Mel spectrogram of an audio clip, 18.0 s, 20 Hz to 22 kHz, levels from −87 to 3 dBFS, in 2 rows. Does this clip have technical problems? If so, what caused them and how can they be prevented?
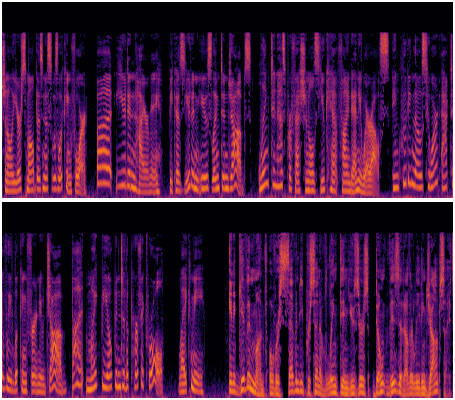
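No, the speech in this clip comes through with no audible technical faults, so there is nothing to trace to a cause or to prevent.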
